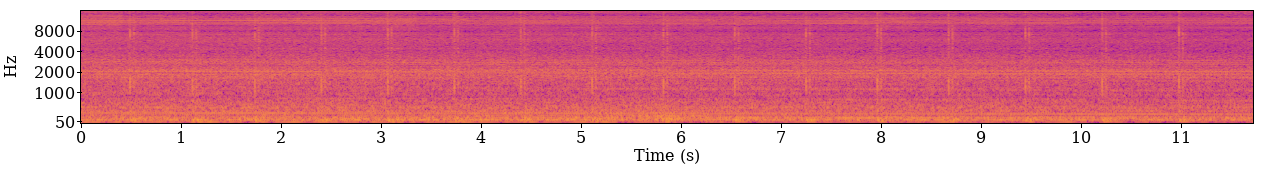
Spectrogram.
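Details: Diesel heater turned down to low, mic about 14 inches from pump: soft steady fan hiss, low hum, faint regular tick about every half second; running normally.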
